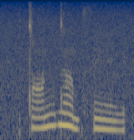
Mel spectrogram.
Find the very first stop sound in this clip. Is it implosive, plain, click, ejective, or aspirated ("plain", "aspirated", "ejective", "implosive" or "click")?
plain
